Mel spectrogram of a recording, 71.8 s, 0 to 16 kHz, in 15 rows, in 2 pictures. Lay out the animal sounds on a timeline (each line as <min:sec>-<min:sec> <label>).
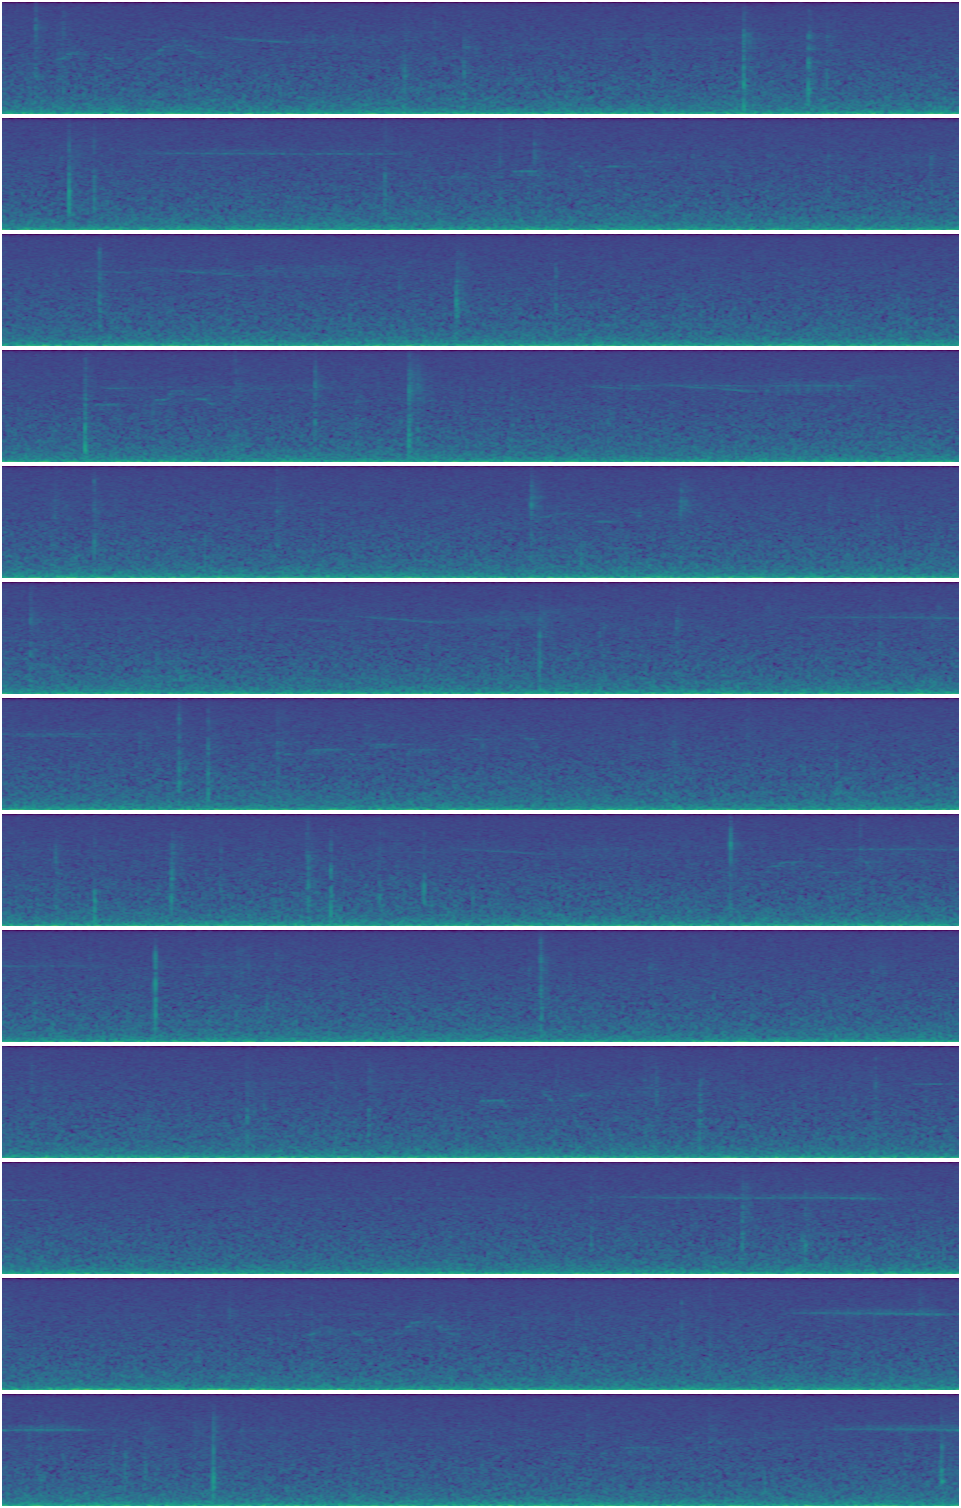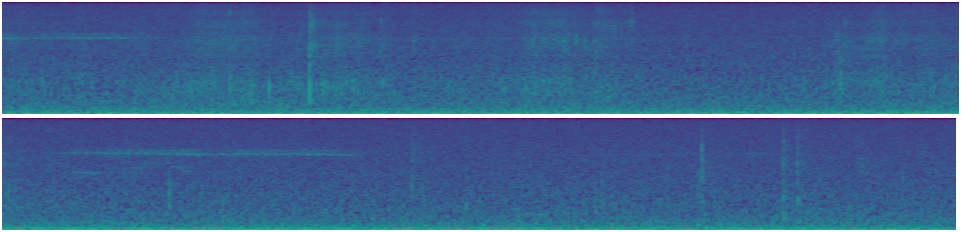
0:00.0-0:01.3 Swainson's Thrush (Catharus ustulatus)
0:01.0-0:02.3 Black-throated Blue Warbler (Setophaga caerulescens)
0:05.3-0:06.9 Dark-eyed Junco (Junco hyemalis)
0:06.8-0:08.2 Swainson's Thrush (Catharus ustulatus)
0:09.8-0:11.3 Black-throated Blue Warbler (Setophaga caerulescens)
0:14.7-0:15.8 Swainson's Thrush (Catharus ustulatus)
0:17.2-0:18.7 Dark-eyed Junco (Junco hyemalis)
0:17.6-0:19.0 Black-throated Blue Warbler (Setophaga caerulescens)
0:21.5-0:22.5 Swainson's Thrush (Catharus ustulatus)
0:25.1-0:26.9 Black-throated Blue Warbler (Setophaga caerulescens)
0:27.8-0:29.2 Dark-eyed Junco (Junco hyemalis)
0:29.8-0:31.0 Swainson's Thrush (Catharus ustulatus)
0:35.3-0:36.8 Black-throated Blue Warbler (Setophaga caerulescens)
0:37.1-0:38.0 Swainson's Thrush (Catharus ustulatus)
0:37.2-0:38.5 Dark-eyed Junco (Junco hyemalis)
0:45.3-0:46.2 Swainson's Thrush (Catharus ustulatus)
0:47.4-0:48.2 Black-throated Green Warbler (Setophaga virens)
0:50.8-0:52.4 Dark-eyed Junco (Junco hyemalis)
0:53.9-0:54.9 Swainson's Thrush (Catharus ustulatus)
0:56.4-0:58.0 Dark-eyed Junco (Junco hyemalis)
1:00.0-1:01.1 Swainson's Thrush (Catharus ustulatus)
1:01.4-1:02.9 Dark-eyed Junco (Junco hyemalis)
1:07.0-1:08.1 Swainson's Thrush (Catharus ustulatus)
1:07.1-1:08.8 Dark-eyed Junco (Junco hyemalis)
